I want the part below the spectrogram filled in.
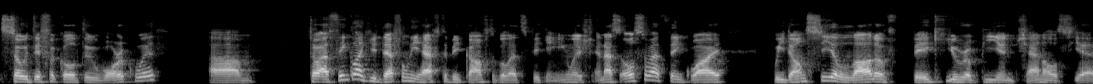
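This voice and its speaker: A man speaks at a medium pitch with a Belgian accent. The background is quiet. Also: ordinary pitch variation, moderate pace. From Belgium. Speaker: cubing YouTuber. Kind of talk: interview.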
